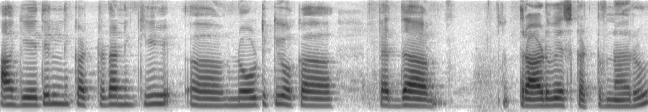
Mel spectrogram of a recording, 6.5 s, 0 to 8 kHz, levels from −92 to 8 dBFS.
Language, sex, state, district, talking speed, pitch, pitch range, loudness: Telugu, female, Andhra Pradesh, Srikakulam, 90 wpm, 195 Hz, 180-215 Hz, -18 LUFS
